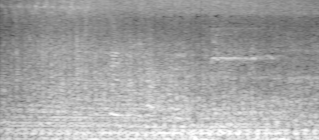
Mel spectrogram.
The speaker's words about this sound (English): Meredith said that these helicopters were flying really low overhead the whole time she was there.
